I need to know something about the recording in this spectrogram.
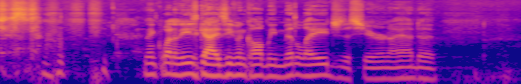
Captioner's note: laughter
